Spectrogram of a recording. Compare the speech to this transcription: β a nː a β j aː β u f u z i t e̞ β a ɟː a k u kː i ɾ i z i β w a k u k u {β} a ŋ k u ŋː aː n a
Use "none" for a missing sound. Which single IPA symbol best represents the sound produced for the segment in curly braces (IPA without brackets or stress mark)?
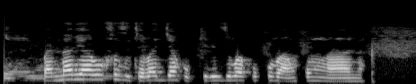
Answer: β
